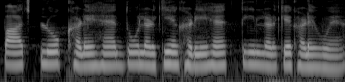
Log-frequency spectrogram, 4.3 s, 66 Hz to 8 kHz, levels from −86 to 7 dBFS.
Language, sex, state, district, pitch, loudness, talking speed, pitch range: Hindi, female, Maharashtra, Dhule, 180 Hz, -35 LUFS, 180 wpm, 175-185 Hz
